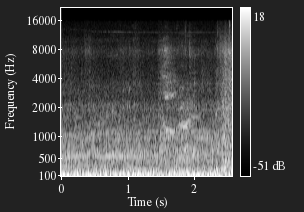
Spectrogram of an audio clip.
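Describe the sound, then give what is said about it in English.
Steady, loud low rumble of a bus engine and road noise inside a moving bus passing through an industrial estate, holding constant throughout with a faint higher whine and muffled sounds over it. “So we're on a bus, this can probably hear.”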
